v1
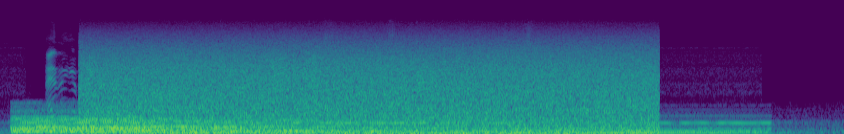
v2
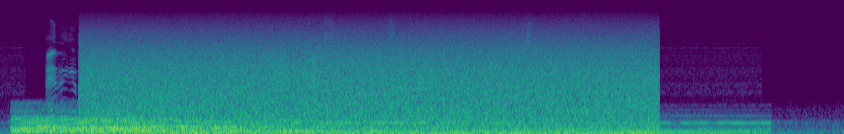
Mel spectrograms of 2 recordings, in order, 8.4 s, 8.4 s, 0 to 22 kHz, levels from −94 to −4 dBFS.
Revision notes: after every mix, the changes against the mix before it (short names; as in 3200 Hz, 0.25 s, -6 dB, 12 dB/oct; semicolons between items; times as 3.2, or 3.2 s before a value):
master: remove air absorption 53 m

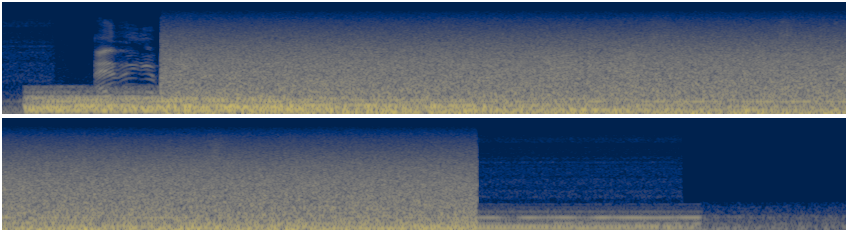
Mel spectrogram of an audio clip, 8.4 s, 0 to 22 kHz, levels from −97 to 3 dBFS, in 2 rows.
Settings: none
